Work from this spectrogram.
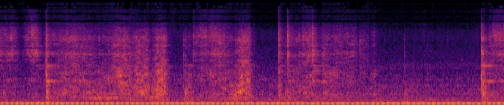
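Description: A spoon scrapes and stirs yogurt into a sizzling pan of dhaba-style mash dal in oil, with a constant low hiss and repeated brief rasping strokes, close and steady without talk.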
